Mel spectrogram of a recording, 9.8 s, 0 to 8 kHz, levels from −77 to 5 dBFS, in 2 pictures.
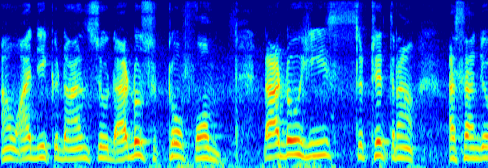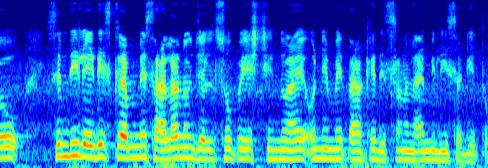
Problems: constant background noise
